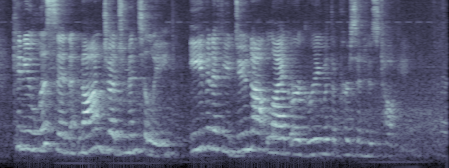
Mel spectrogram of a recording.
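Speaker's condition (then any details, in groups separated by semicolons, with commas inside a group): No condition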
